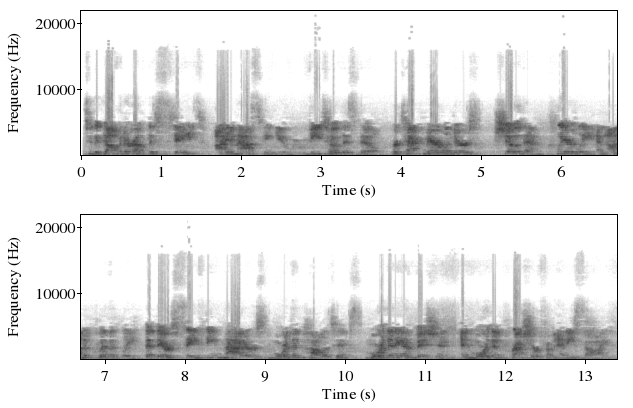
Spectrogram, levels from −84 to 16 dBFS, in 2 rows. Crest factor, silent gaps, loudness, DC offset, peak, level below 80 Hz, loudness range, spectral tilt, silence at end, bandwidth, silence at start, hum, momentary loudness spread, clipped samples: 14 dB; none; -15 LUFS; under 0.1%; -4 dBFS; -64 dBFS; 1 LU; -1.5 dB/octave; 0 s; 17 kHz; 0.05 s; none; 9 LU; under 0.1%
